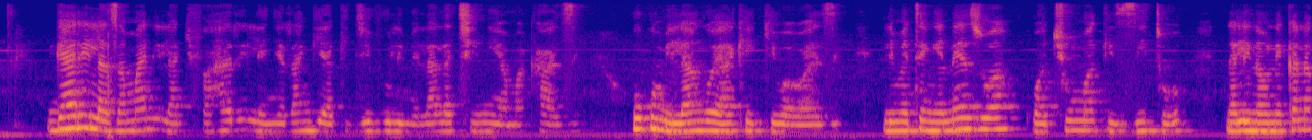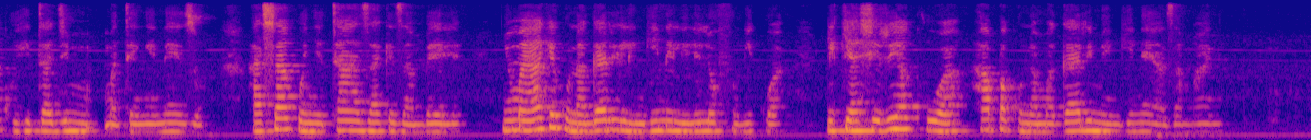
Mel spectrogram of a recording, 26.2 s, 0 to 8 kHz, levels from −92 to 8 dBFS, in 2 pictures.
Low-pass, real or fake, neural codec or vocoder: 7.2 kHz; real; none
